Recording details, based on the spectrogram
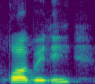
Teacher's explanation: قاف کے زبر کو با ساکن کے ساتھ ملاتے ہوئے با ساکن پہ قلقلہ کریں گے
